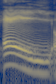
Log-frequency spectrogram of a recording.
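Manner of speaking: A drawn out as in oseille; diphthong demonstration. Shown as a demonstration. Teacher explains the two symbols, long gliding A. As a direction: glide slowly through A, like "ey". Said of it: "c'est le son comme dans oseille".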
